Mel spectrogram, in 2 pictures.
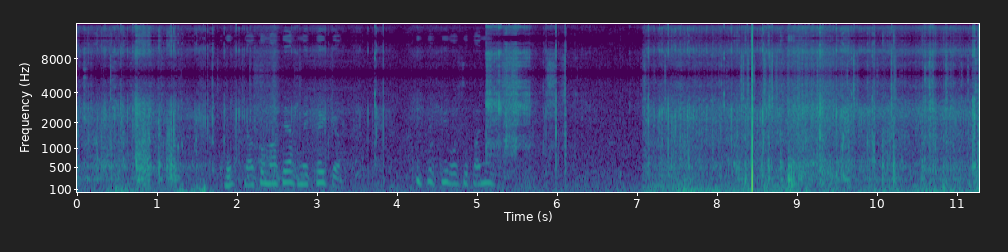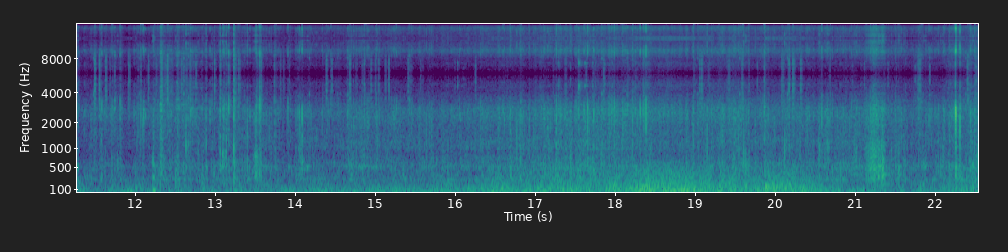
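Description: Bicycle tyres roll and crunch over a rocky dirt trail.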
